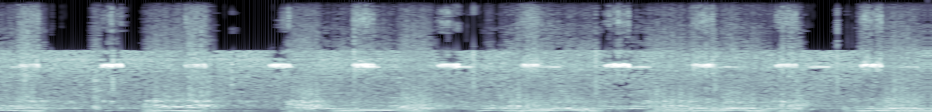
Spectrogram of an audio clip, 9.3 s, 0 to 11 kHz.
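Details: A nighttime lion fight recorded at Elephant Plains on 9 July 2010, about 2:11am. Rough, rolling snarls arch up and down almost continuously, several voices overlapping, with regular high cricket chirps throughout.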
